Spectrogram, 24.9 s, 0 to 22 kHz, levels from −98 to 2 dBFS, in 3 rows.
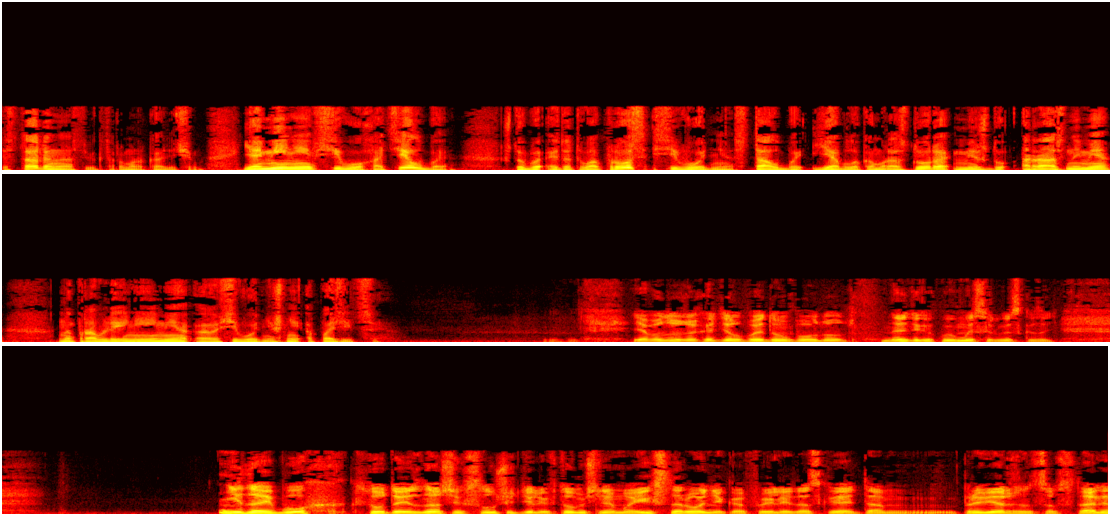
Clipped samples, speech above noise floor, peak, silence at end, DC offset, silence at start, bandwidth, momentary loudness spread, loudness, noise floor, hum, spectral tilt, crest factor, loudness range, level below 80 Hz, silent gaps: under 0.1%; 42 dB; -6 dBFS; 0 s; under 0.1%; 0 s; 8.8 kHz; 16 LU; -26 LUFS; -68 dBFS; none; -5.5 dB/octave; 20 dB; 9 LU; -50 dBFS; none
